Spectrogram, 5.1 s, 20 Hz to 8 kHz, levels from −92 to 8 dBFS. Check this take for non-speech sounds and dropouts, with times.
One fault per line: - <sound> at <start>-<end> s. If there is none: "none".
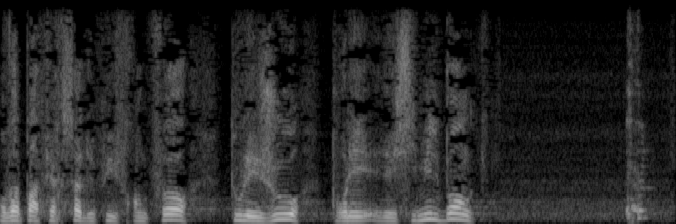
- cough at 4.7-4.9 s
